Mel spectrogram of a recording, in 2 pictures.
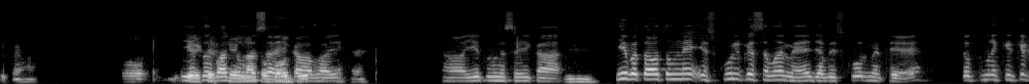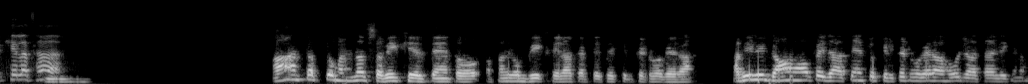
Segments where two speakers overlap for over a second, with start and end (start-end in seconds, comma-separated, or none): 1.8-3.4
